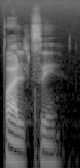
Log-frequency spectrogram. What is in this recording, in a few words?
"palcy", Russian; пальцы; Это пальцы.; visual dictionary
